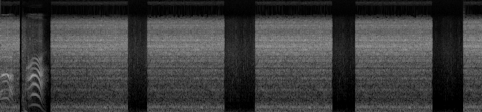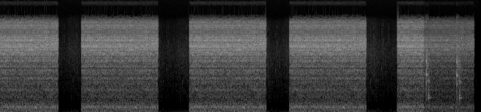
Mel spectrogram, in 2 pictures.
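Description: Water splashes and sloshes as a man wades through it.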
